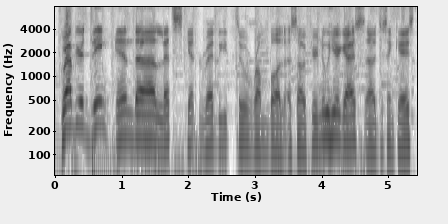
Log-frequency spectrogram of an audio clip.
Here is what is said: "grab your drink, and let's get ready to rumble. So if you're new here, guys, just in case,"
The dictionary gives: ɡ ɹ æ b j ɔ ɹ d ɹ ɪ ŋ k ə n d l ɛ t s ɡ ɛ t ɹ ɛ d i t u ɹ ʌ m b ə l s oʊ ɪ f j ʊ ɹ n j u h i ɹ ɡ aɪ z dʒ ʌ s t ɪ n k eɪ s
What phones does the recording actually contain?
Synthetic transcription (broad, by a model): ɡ ɹ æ b j ɔ ɹ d ɪ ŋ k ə n d l ɛ t s ɡ ɛ t ɹ ɛ d i t u ɹ ʌ m b ə l s oʊ ɪ f j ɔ ɹ n j u h i ɹ ɡ aɪ s dʒ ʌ s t ɪ n k eɪ s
